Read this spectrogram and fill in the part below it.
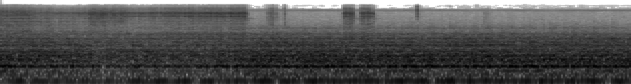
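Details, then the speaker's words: Standard boring bar with a cermet insert boring a bearing seat in a large cast-iron welding-positioner housing: a steady low rumble with a rasping buzz over it throughout the cut. This is boring bar chatter. "This is my standard boring bar with the Cermet insert, and you hear the rumbling? That's chatter."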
